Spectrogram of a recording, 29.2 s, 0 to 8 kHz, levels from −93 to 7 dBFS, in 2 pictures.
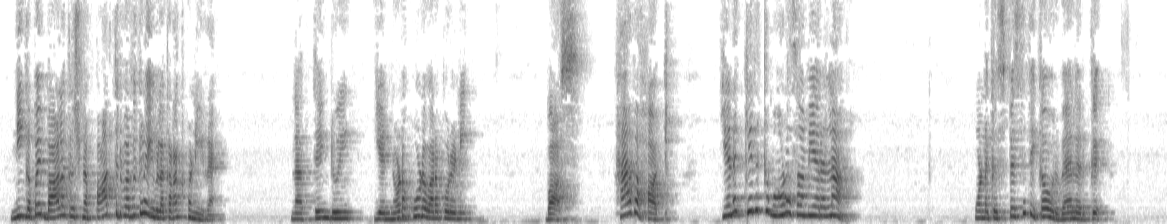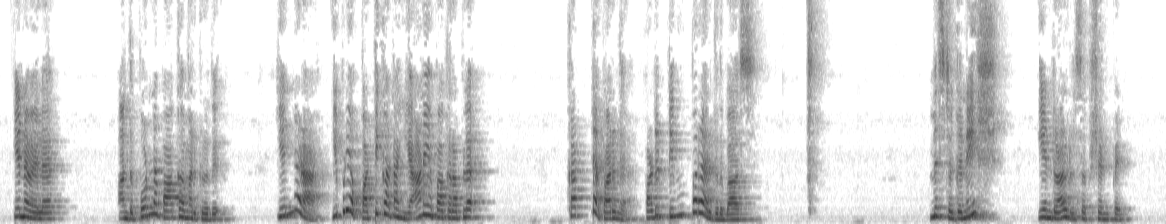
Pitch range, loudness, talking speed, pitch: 215-310 Hz, -24 LUFS, 105 wpm, 250 Hz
